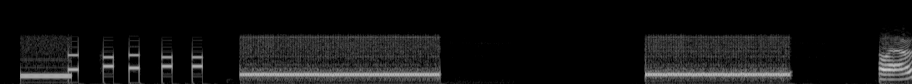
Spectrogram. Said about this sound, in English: All right, I'm going to dial her number right now.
